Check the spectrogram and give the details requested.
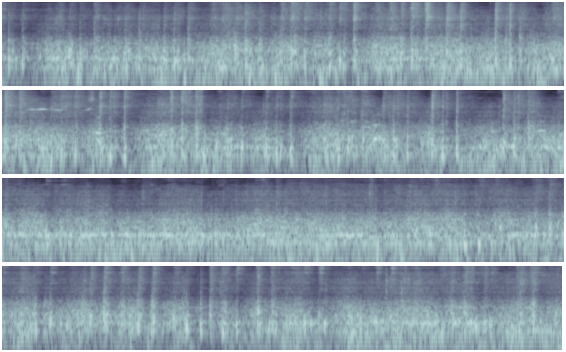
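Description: Vintage train of the Sóller railway running along the track, heard from on board: a steady rumble of wheels on rails with continual clatter and rattling.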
